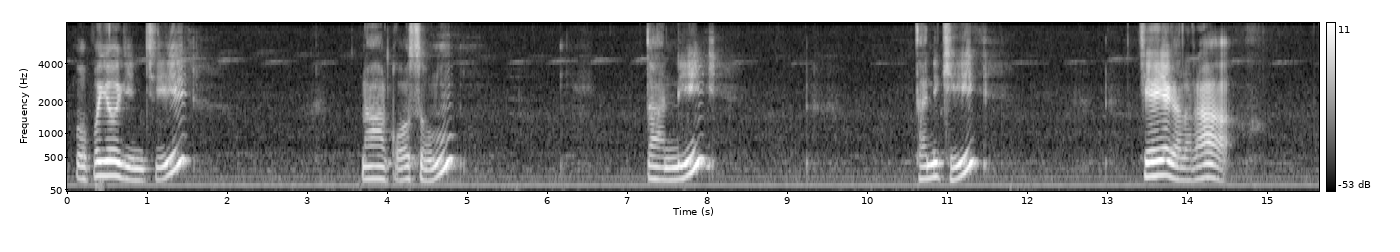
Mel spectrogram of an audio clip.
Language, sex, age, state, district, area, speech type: Telugu, female, 60+, Andhra Pradesh, Krishna, urban, read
